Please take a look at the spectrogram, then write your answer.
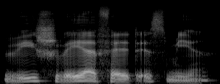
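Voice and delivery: put-on halting, laboured confession of a guilty old man; agonised appeal to his son, weighted with guilt; anguished dying father. Sick father confessing to his son Arthur, anguished.

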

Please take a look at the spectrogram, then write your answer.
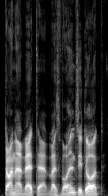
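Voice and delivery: loud, gruff exclamation; startled curse. A narrator's reading. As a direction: burst out with it, baffled. Officer curses on hearing the news. (lauter, verblüffter Ausruf)

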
